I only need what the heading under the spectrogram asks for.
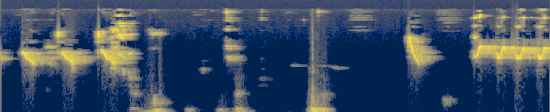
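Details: Bar-winged prinia in a lure and training recording: quick paired chirps, then low knocking thuds, a single rising note, and finally a fast even trill held steadily to the end.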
